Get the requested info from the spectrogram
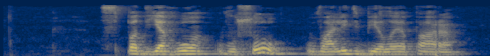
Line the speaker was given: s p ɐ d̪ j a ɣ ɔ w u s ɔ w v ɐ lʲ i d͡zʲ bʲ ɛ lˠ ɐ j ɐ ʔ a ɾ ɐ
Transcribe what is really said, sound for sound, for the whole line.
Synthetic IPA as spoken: s p ɐ d̪ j a ɣ ɔ v u s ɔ w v a lʲ i d͡zʲ bʲ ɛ lˠ ɐ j ɐ p a ɾ ɐ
